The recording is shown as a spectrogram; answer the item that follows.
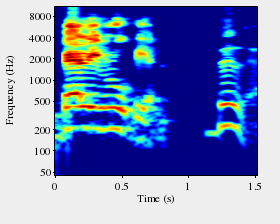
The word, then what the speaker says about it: bilirubin: how do you say is it Billy Reuben or bilirubin bilirubin okay and that is to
